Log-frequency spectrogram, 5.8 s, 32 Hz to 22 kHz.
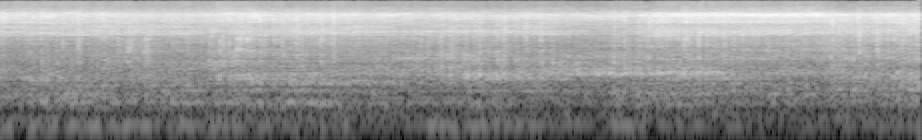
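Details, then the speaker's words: Lima Express Parcels van model railcar after 3D-printed replacement of a broken small gear, running on the layout track: steady faint high whir with light track noise, no catching; runs fine, new gear probably needs running in. "seems to be all right actually being a new gear it probably needs to get run in a bit of a tank"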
